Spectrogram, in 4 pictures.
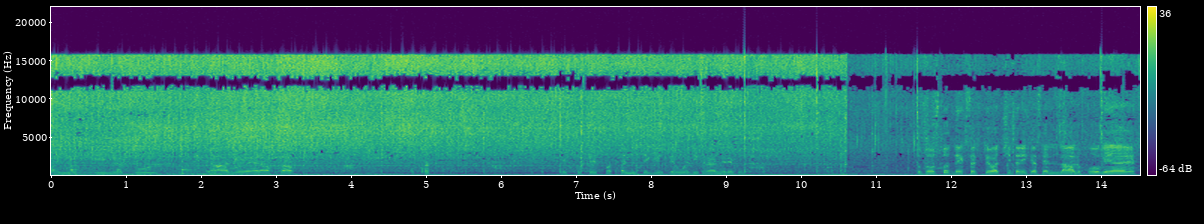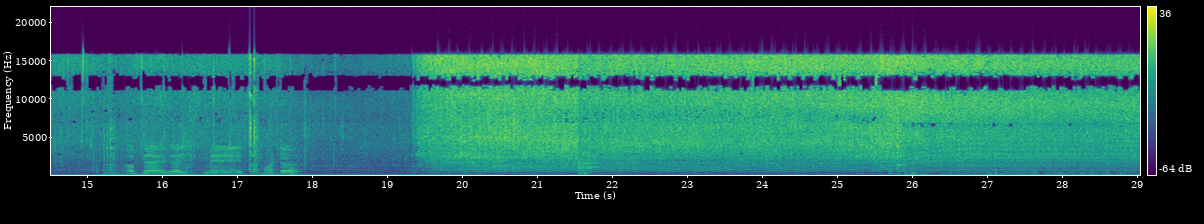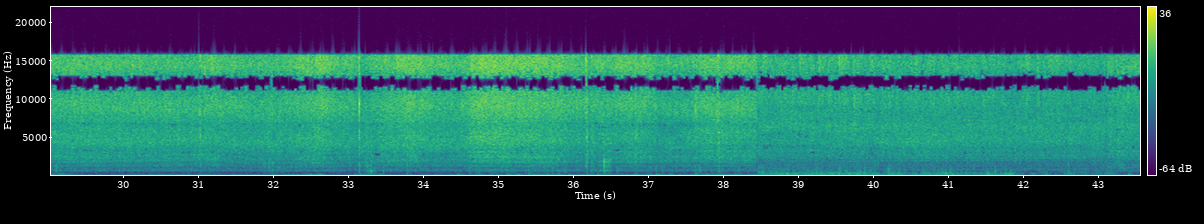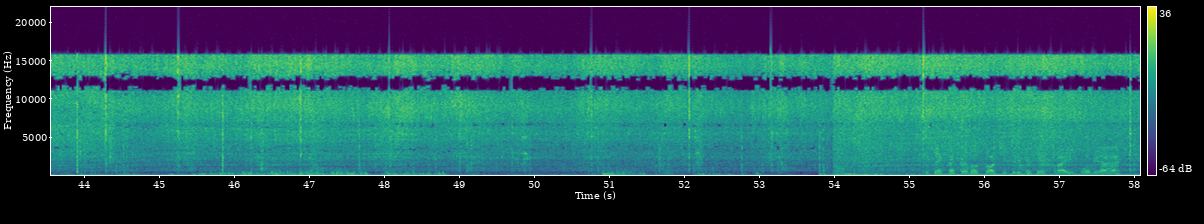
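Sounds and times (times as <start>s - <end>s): tomatoes sizzling in a pan: 0.0s - 58.0s
spatula scraping a metal pan: 8.6s - 9.6s, 49.0s - 50.1s, 51.6s - 53.4s.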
